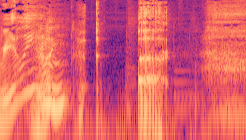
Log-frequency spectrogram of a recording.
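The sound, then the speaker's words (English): A deliberate burp done on cue sounds as a single low, rough croak, set between stretches of people talking. “That was my burp. Well, no one heard it. You didn't have to admit to it. Oh, I can do them on cue.”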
